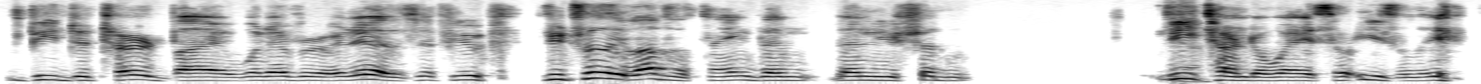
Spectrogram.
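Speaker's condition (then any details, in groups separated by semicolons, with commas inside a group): Cerebral palsy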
